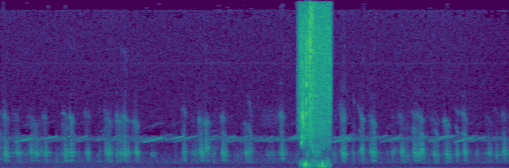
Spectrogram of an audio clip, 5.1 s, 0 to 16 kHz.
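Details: In spring, on 14 March 2024, a wood frog chorus calling from farm vernal pools gives rapid, hoarse, duck-like clucks that overlap in a steady chatter, with spring peepers singing in the background.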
